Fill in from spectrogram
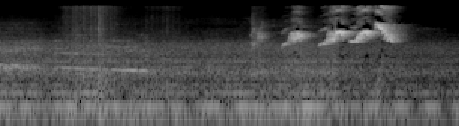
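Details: Caged double-collared seedeater singing the pure "tui tui" fibra style, a teaching song meant to start other seedeaters singing: a short burst of rapid, high, buzzy rising notes near the end, after quiet with a low steady hum.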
